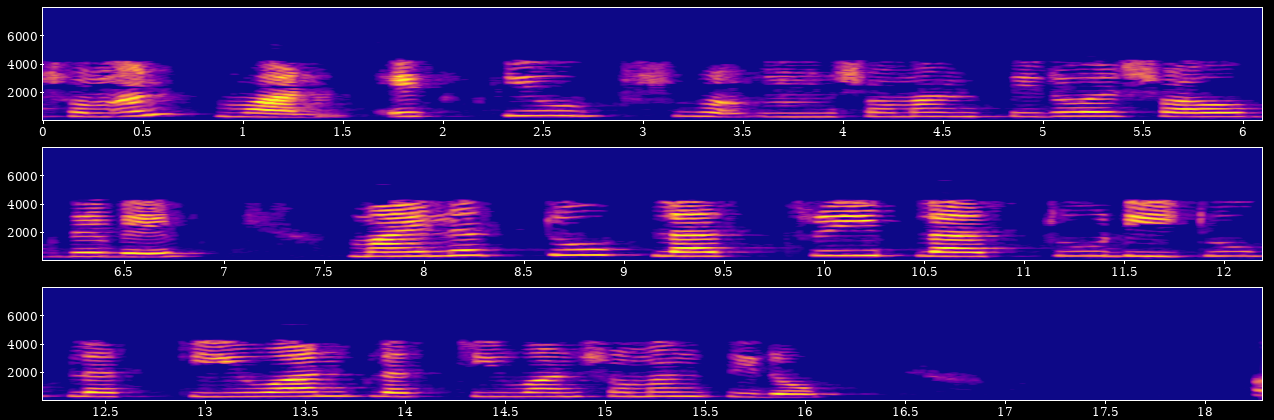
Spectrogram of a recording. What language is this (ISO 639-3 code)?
ben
